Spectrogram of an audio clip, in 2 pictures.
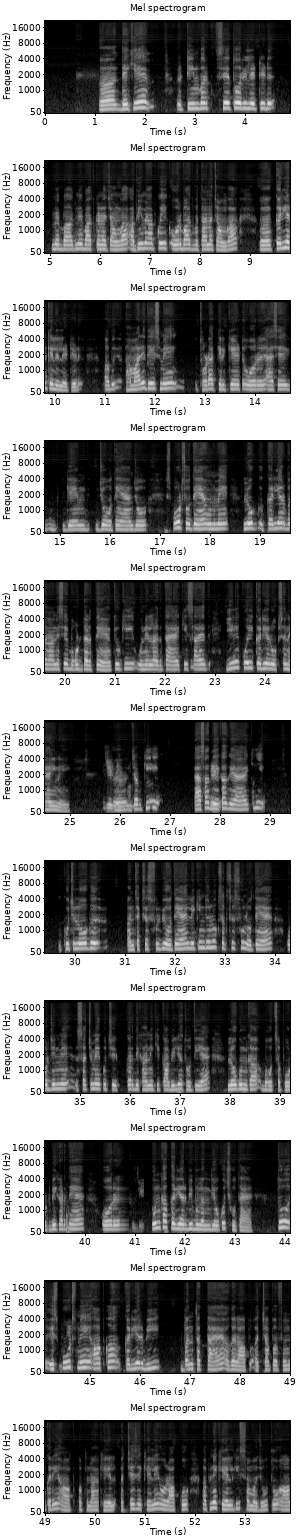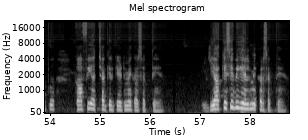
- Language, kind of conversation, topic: Hindi, unstructured, खेलों का हमारे जीवन में क्या महत्व है?
- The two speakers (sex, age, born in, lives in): male, 20-24, India, India; male, 25-29, India, India
- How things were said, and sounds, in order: static; in English: "टीमवर्क"; in English: "रिलेटेड"; in English: "करियर"; in English: "रिलेटेड"; in English: "स्पोर्ट्स"; in English: "करियर"; distorted speech; in English: "करियर ऑप्शन"; other background noise; in English: "अनसक्सेसफुल"; in English: "सक्सेसफुल"; in English: "सपोर्ट"; in English: "करियर"; in English: "स्पोर्ट्स"; in English: "करियर"; in English: "परफ़ॉर्म"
